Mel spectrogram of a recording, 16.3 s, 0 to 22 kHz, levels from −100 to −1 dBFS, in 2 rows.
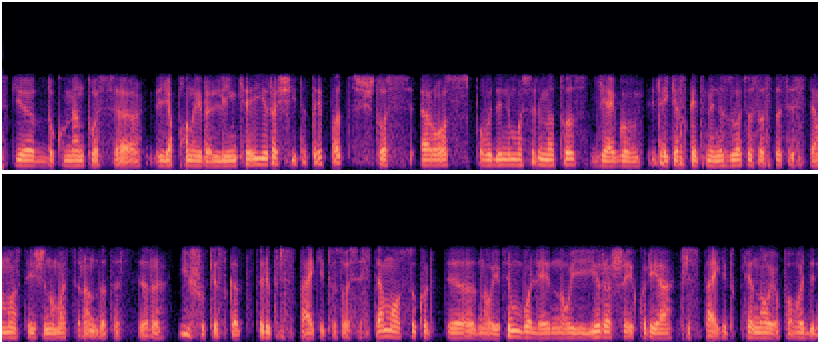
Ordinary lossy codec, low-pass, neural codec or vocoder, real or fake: Opus, 24 kbps; 3.6 kHz; none; real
